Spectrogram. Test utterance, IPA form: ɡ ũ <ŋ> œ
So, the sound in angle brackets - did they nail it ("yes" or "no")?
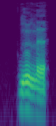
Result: yes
